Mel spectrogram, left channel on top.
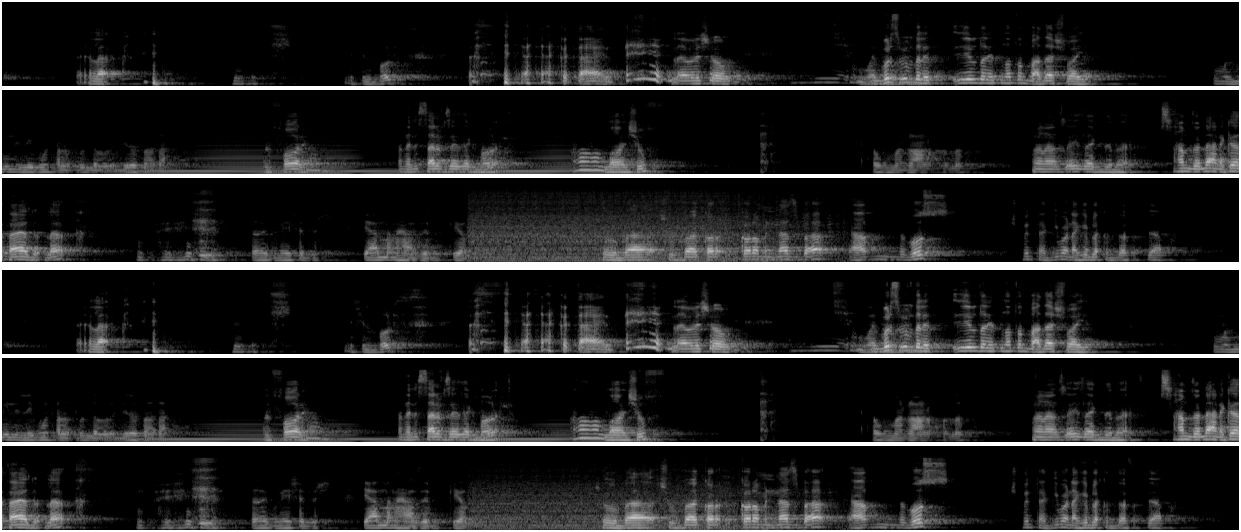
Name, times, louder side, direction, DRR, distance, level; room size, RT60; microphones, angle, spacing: voice 1, 0.7-1.1 1.5-1.6 2.7-2.9 4.7-7.4 8.5-10.9 15.0-15.6 16.3-17.3 18.1-18.9 22.7-23.7 24.0-25.6 26.7-26.9 30.7-34.2 35.0-36.3, right 2 dB, 20° right, 14 dB, 0.5 m, -28 dB
voice 2, 3.4-4.3 6.9-7.5 7.9-9.2 12.1-14.1 17.2-17.4 21.1-22.0 26.1-26.9 27.2-28.0 28.4-29.5, right 2 dB, 75° right, 10 dB, 1.1 m, -39 dB
sound 1, 13.3-18.8, equal, 50° left, 2.2 m, -47 dB
sound 2, 29.4-33.6, left 2 dB, 25° left, 1.0 m, -44 dB
19.0 x 16.5 x 3.4 m, 1.0 s
head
